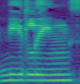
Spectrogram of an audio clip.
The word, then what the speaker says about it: Needling: The lovely Sarah Carlson, Andy Shear, Daniel Steer, Andrew Needling, sounds like Liebling, and Sam Forsyth.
